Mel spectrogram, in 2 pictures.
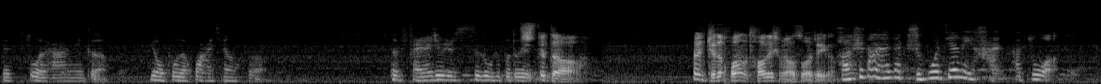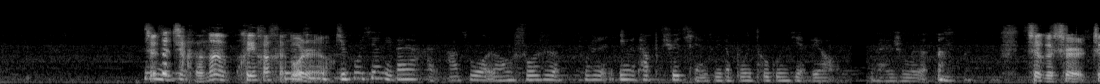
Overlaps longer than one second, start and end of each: none

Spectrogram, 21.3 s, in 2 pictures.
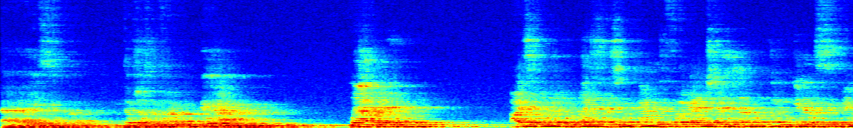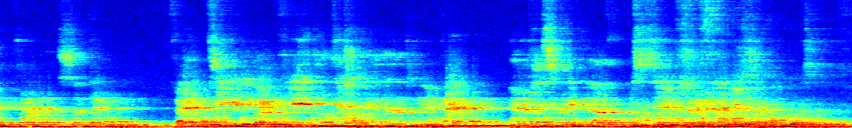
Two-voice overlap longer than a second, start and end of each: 18.4-20.1

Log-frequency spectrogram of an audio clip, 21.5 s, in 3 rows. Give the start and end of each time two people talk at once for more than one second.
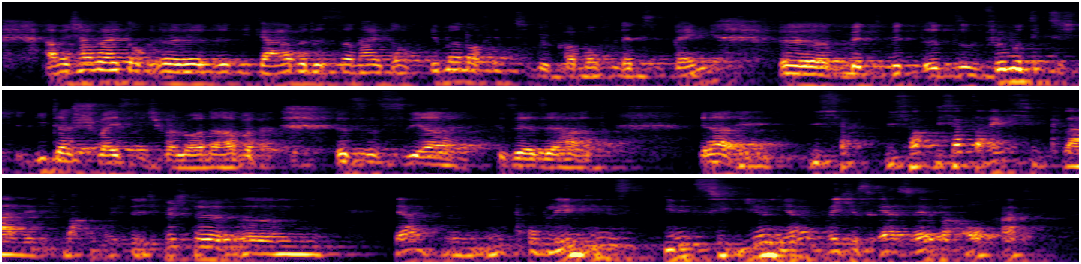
none

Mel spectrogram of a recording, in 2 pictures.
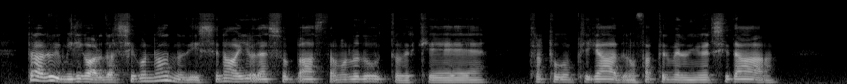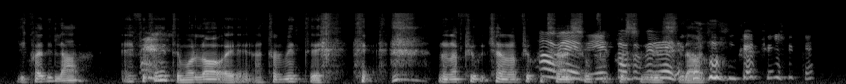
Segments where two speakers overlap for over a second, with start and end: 13.8-15.5

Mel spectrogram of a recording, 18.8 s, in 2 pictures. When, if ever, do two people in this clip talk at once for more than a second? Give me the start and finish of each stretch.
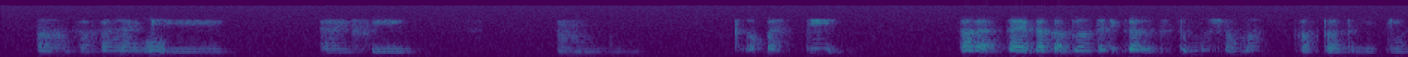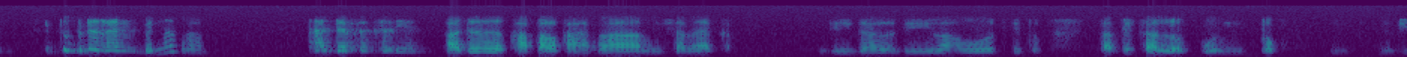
none

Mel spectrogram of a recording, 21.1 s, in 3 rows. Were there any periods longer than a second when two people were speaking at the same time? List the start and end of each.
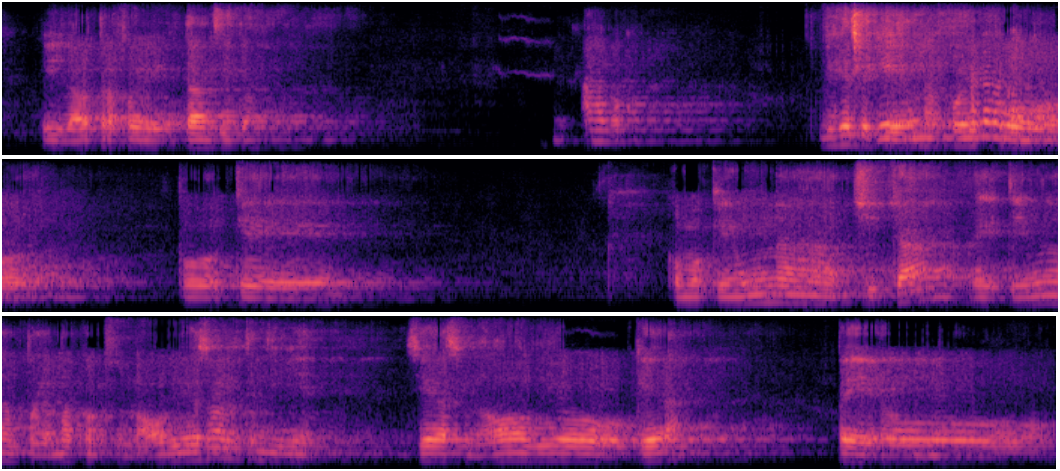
5.8-7.0

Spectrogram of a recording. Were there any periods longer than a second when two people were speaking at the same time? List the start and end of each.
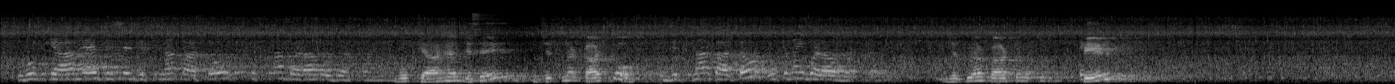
none

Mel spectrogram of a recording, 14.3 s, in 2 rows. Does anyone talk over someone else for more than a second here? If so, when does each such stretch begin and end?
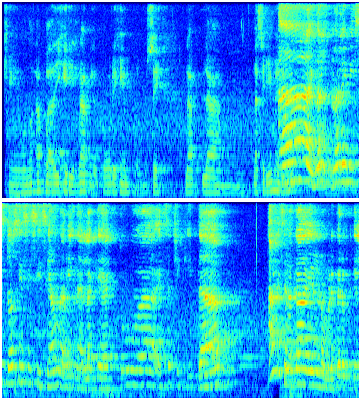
6.4-7.7

